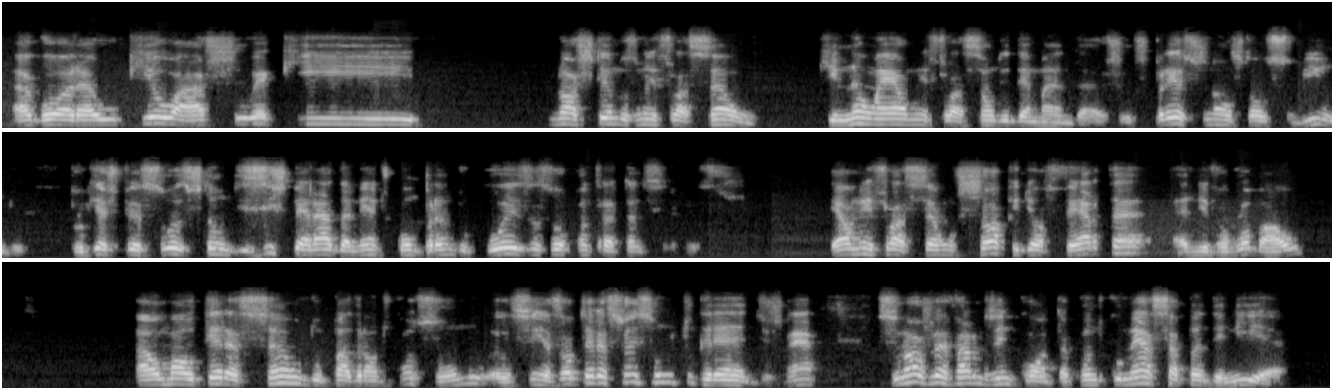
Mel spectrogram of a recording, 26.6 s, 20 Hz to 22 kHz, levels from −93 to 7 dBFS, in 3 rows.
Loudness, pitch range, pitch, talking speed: -18 LUFS, 150-200 Hz, 165 Hz, 150 wpm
